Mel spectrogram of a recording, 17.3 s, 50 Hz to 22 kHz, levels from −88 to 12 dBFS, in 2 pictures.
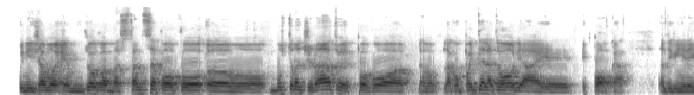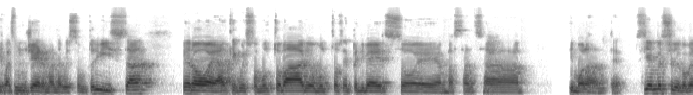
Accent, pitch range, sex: native, 110-135 Hz, male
